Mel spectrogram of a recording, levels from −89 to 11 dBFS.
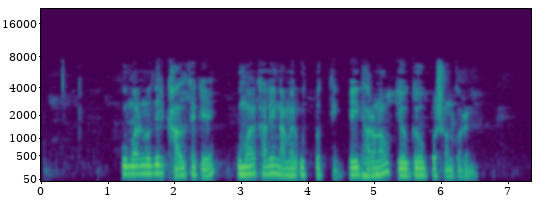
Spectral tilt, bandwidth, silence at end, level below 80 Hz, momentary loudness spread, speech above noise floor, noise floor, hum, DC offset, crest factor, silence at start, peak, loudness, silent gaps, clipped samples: -6.5 dB/octave; 7.6 kHz; 0.8 s; -54 dBFS; 10 LU; 47 dB; -66 dBFS; none; under 0.1%; 18 dB; 0.3 s; -2 dBFS; -19 LUFS; none; under 0.1%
